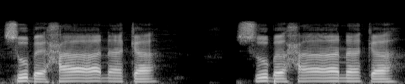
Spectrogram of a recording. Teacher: সুবহ এখানে বা কলকলা করতে হবে। সুবাহানা হাতে এক আলিফ টান।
